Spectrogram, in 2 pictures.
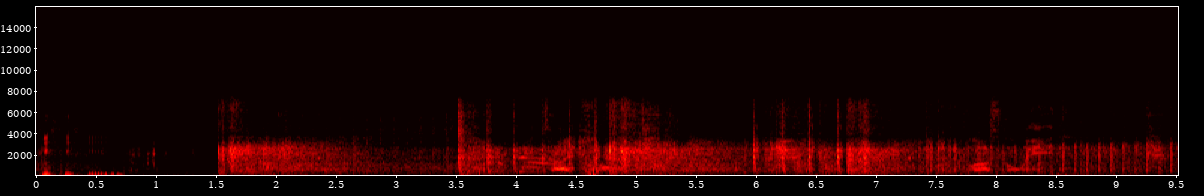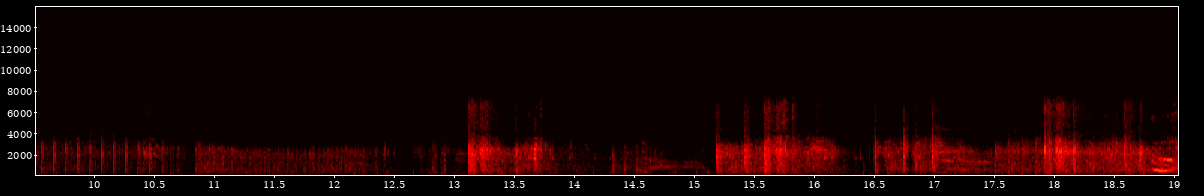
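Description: Gunfire in the mobile shooter game Call of Duty Mobile comes as bursts of sharp, crackly shots and rapid automatic fire, fairly faint and thin, with short gaps between volleys.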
